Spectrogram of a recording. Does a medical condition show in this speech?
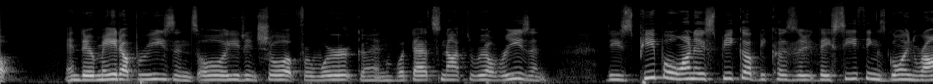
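No.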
